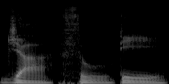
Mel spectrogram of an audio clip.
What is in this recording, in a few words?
"jathuti", concat syllables; Affixing experiment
